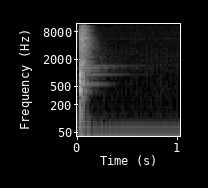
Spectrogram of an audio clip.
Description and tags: Rim shot hi snap 1
rim shot on my snare with snap on.
drums, hit, live, recording, snap, snare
